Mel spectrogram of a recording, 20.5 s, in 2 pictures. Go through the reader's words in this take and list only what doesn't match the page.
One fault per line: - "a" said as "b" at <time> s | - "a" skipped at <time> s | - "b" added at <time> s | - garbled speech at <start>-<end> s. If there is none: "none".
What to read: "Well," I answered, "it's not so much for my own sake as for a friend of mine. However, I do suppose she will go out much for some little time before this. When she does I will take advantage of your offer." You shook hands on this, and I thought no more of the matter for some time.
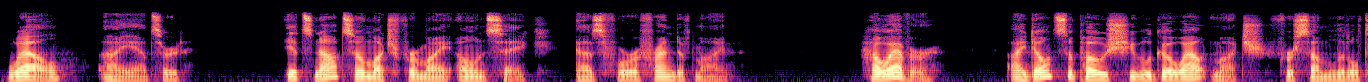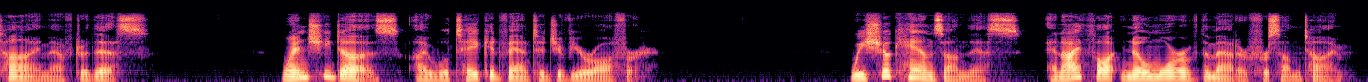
- "do" said as "don't" at 7.7 s
- "before" said as "after" at 10.7 s
- "You" said as "We" at 16.6 s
